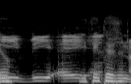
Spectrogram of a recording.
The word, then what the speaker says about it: Kevan: K-E-V-A-N. You think there's an R in Kevin? You never know with And this a show. W. Is Maybe it Kavan? It's Kevan.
